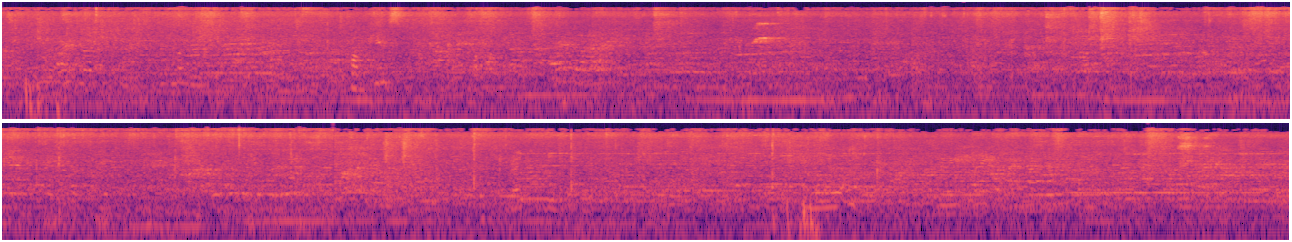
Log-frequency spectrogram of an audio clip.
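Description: Shoppers murmur and move about in a large echoing indoor hall.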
